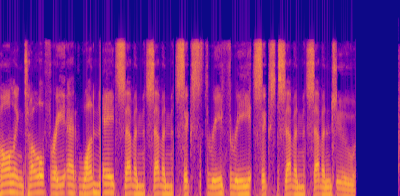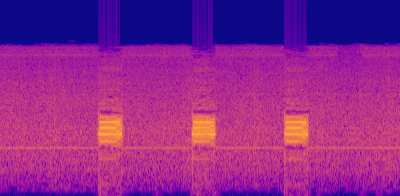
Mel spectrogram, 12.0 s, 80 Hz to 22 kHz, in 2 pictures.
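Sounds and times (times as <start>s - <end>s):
steady hiss: 6.0s - 12.0s
shrill two-tone digital data bursts: 7.5s - 7.9s, 8.9s - 9.3s, 10.3s - 10.7s.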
